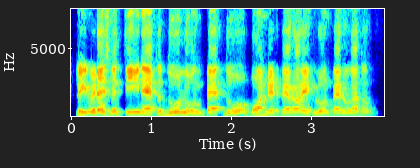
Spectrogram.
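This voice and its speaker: Coaxing chemistry teacher, echoey room. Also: male voice, fairly high pitch, flat delivery, fast, fairly bright tone. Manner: coaxing, calls students "beta", quizzes them constantly. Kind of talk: revision lecture to students.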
